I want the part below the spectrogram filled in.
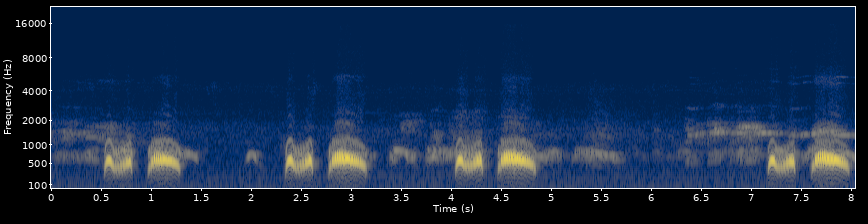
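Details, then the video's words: Spotted dove giving fast cooing in the style known locally as thúc gù tốc độ: low, mellow two-part coos, a short hooked note then a longer rounded one, repeated in pairs about every two seconds, with faint thin whistles from other birds behind. "cu gáy thúc gù tốc độ"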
